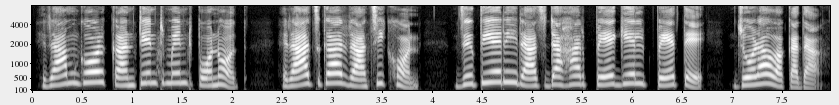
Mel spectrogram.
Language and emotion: Santali, neutral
